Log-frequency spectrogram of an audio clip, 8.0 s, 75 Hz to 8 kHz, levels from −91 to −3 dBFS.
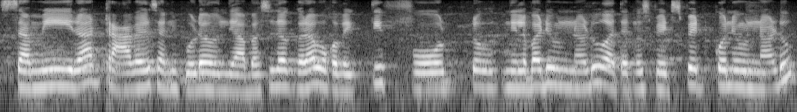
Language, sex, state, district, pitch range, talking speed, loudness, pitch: Telugu, female, Andhra Pradesh, Sri Satya Sai, 195-225 Hz, 130 wpm, -15 LUFS, 210 Hz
